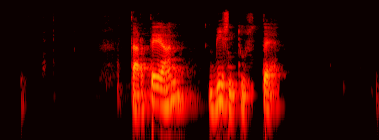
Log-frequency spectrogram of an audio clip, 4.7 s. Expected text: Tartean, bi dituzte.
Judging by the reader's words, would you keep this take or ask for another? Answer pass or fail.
pass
